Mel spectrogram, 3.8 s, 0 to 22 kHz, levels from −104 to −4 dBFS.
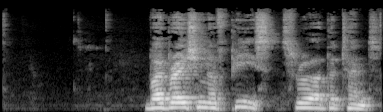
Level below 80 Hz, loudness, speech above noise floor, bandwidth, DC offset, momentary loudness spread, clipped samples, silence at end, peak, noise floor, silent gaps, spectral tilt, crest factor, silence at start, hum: -60 dBFS; -21 LUFS; 55 dB; 16 kHz; under 0.1%; 9 LU; under 0.1%; 0 s; -4 dBFS; -76 dBFS; none; -5 dB/octave; 20 dB; 1.45 s; none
